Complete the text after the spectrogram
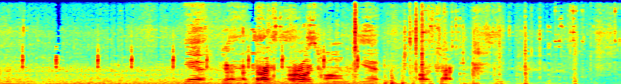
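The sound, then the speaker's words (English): A car pulls over and parks outside a graveyard, its low engine rumble winding down and stopping, followed by clicks and a light jangle of keys; people talk briefly over the engine. “I'll tell you what, we'll park outside the graveyard. All right, okay. Right, you should pull over here.”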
